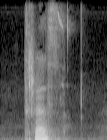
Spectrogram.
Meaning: tremor, shake
- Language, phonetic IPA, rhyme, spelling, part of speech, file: Czech, [ˈtr̝̊ɛs], -ɛs, třes, noun, Cs-třes.ogg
